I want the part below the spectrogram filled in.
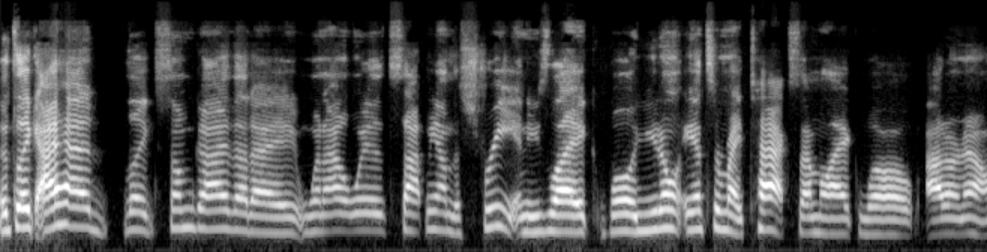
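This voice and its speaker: Spoken in a New York accent with ordinary pitch variation, the speech moves at a fairly slow pace with hardly any pauses in a dry, close sound with no echo. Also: woman, fairly high pitch for a woman. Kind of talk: casual chat. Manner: animated.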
